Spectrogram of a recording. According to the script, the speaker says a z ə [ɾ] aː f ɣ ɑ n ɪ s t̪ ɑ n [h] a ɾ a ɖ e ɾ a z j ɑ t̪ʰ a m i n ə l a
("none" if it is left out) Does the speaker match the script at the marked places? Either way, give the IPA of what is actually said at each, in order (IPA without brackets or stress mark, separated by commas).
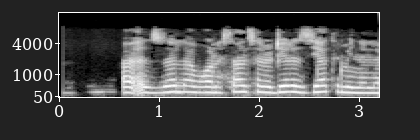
l, s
